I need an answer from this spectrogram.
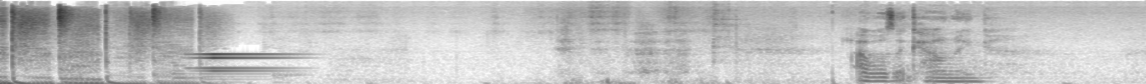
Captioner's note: device chimes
